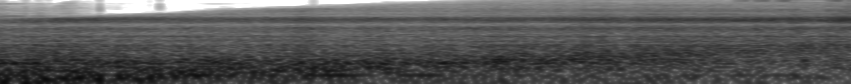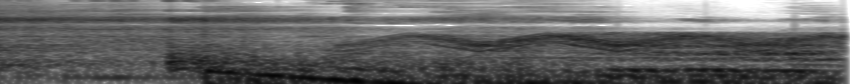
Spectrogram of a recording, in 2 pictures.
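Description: Science-fiction teleport sound effect: a rising whoosh that builds over about three seconds, then a falling wind-down about five seconds in, followed by a warbling alarm rising and falling about once a second, the sign that the transport is failing.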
